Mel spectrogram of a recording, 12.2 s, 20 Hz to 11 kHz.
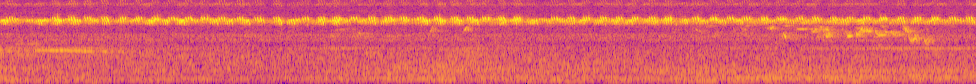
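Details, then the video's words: Cricket chirping, presented as a high-frequency masking sound for tinnitus relief, focus and sleep: a steady, shrill, rapidly pulsing trill that never pauses, with faint twittering bird calls scattered in the background. "고주파_귀뚜라미2 / High-Frequency_Cricket2"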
